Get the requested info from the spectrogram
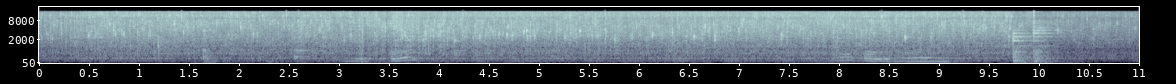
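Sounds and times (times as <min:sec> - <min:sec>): sizzling oil with crackles: 0:00.0 - 0:11.0
metal fork clinking on pan: 0:02.6 - 0:02.8, 0:09.7 - 0:10.3.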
